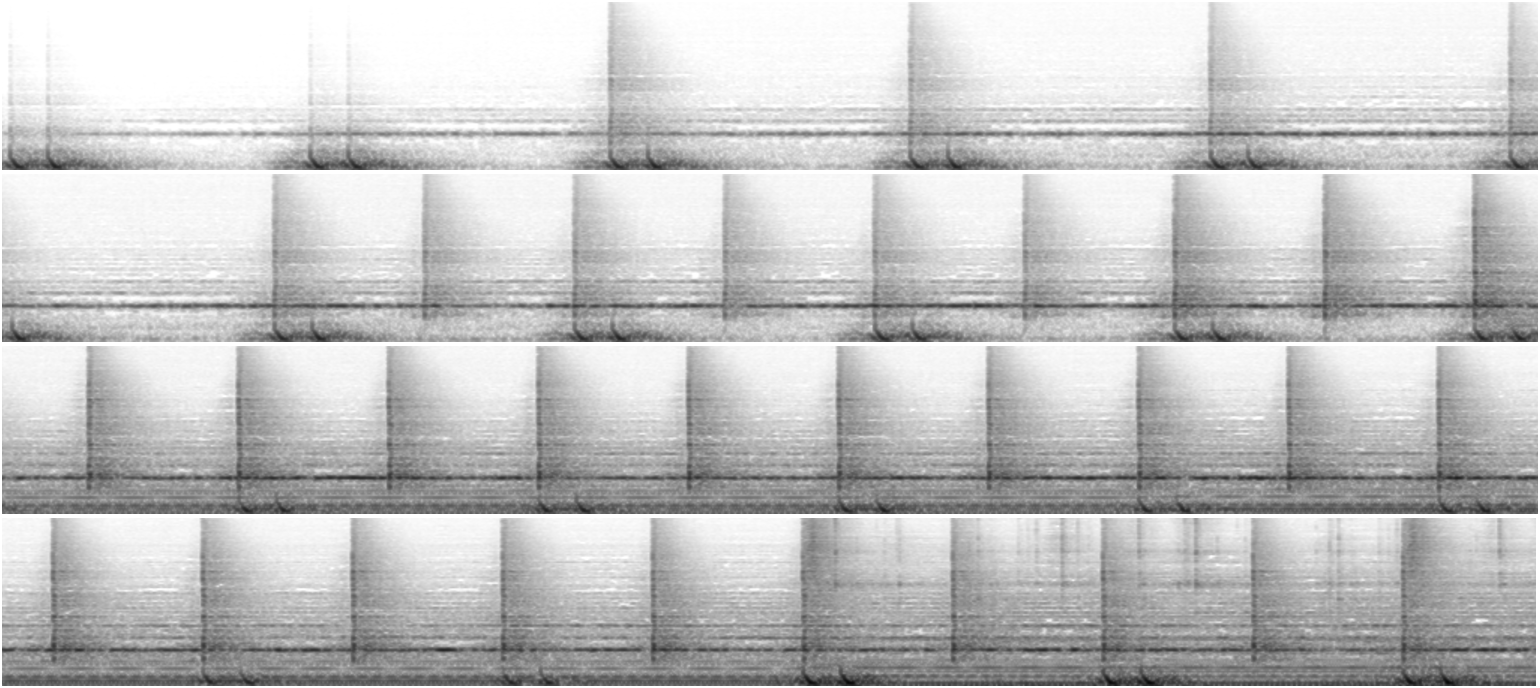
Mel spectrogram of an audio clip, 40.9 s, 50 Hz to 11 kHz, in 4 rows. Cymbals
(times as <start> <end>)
35.1 40.9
